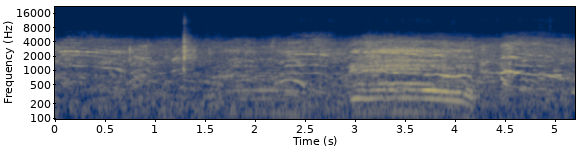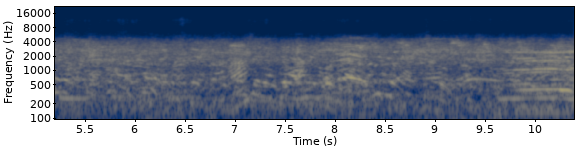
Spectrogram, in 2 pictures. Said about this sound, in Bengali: খুব সুন্দর সুন্দর গরু এখানে আছে।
